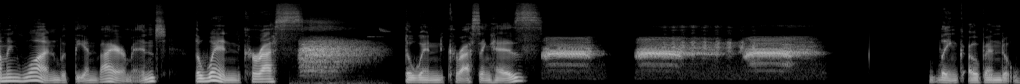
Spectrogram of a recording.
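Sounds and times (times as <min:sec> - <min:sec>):
speech: 0:00.0 - 0:03.1, 0:04.0 - 0:05.6, 0:09.3 - 0:10.1
crow cawing: 0:05.4 - 0:08.3.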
